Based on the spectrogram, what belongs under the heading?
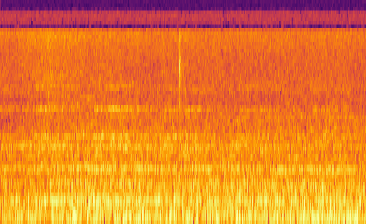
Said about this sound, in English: And that train you hear is thematic to that album, which is called ….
